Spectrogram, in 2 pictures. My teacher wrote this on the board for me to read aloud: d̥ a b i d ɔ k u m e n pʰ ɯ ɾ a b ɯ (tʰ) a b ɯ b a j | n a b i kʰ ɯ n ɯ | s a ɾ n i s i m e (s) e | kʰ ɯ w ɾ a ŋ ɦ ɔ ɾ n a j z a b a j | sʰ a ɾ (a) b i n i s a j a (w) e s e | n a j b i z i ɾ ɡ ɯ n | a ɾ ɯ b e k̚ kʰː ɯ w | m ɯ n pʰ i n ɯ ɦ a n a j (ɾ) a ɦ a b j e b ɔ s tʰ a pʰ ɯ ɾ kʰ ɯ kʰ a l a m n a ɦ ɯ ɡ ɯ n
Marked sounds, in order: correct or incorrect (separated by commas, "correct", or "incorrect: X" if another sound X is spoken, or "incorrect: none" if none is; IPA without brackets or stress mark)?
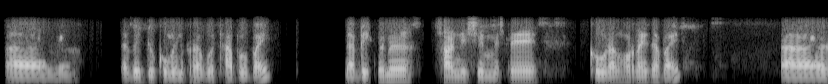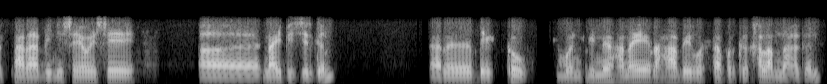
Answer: correct, correct, correct, correct, correct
